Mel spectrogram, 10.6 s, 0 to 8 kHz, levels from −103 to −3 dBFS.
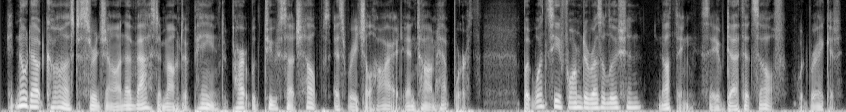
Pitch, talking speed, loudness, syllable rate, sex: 100 Hz, 205 wpm, -19 LUFS, 5.0 syllables/s, male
